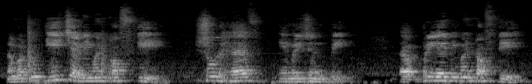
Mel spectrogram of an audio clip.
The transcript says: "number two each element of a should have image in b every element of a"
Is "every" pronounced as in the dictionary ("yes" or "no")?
no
